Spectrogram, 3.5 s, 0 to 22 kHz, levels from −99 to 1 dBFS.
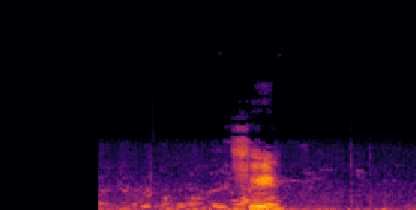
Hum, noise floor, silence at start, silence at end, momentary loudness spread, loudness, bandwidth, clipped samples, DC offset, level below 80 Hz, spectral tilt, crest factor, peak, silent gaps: none; -51 dBFS; 0.8 s; 0.25 s; 23 LU; -21 LUFS; 9.2 kHz; under 0.1%; under 0.1%; -52 dBFS; -3.5 dB/octave; 24 dB; -4 dBFS; none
